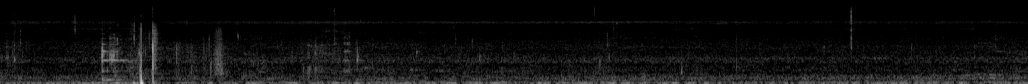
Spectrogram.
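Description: A wooden ladle knocking against a large metal cooking pot while stirring: a few light knocks about a second in, with one sharp knock about a second and a half in. After that there is only faint background noise.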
